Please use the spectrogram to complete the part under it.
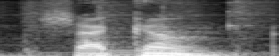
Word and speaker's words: Chacun: Es que Chacun suena muy buscarás. – ¿Cómo se dice? – Chacun. – Chacun Porzua. – Está bastante bien. Solo que el Chacun ha sonado muy buscarás y me ha gustado.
